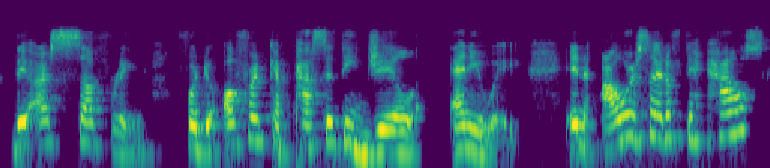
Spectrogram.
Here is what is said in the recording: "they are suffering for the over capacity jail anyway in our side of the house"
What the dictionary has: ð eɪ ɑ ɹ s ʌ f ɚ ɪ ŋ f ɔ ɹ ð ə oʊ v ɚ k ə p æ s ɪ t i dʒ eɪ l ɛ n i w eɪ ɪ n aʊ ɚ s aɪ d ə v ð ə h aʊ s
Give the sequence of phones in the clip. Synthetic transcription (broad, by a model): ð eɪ ɑ ɹ s ʌ f ɚ ɪ ŋ f ɔ ɹ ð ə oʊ f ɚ k ə p æ s ɪ t i dʒ eɪ l ɛ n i w eɪ ɪ n aʊ ɚ s aɪ d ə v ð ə h aʊ s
